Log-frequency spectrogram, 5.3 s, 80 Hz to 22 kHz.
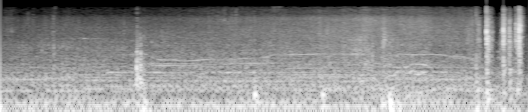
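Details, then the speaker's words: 2015 Subaru WRX on the road after swapping coilovers with blown front struts back to the stock suspension: steady low cabin rumble, no knocks or clunks. "suspect results on got the stock ones back on no clunking car sounds good"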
